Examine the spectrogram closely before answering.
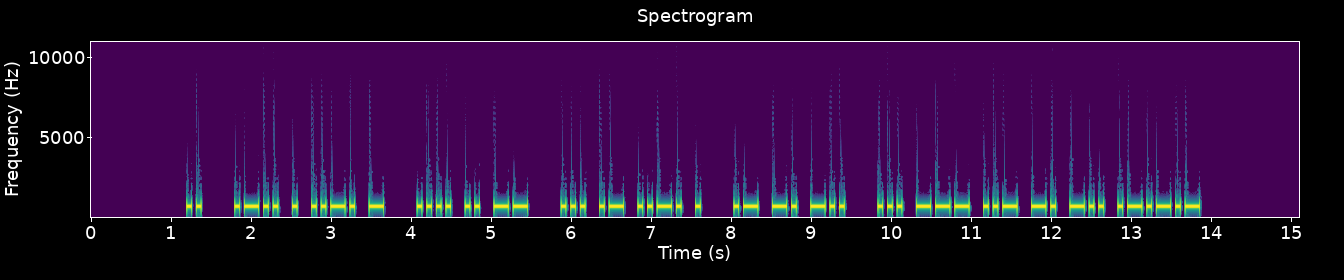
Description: Morse code, heard as a keyed tone, about 20 wpm, 700 Hz. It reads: I LEFT HIM SAFE AND SOUND.
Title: Sentences from Top 1000 Words - Review Part 1 - 20wpm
